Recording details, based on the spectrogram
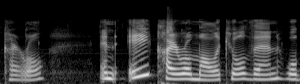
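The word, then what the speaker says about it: chiral: first we introduce this new word chyal it's pronounced like that chyal a chyal molecule is one that will be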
